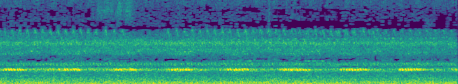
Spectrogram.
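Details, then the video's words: Crickets calling outside on an evening deck, with a regular train of brief, high chirps spaced about half a second apart over continuous soft noise and a faint high ticking. "Chihuahua Puppy Laying On Deck with Cricket Sounds"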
